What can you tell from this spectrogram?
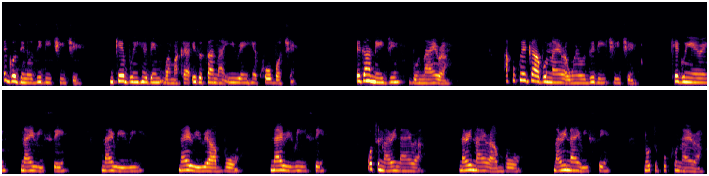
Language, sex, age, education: Igbo, female, 15-29, tertiary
